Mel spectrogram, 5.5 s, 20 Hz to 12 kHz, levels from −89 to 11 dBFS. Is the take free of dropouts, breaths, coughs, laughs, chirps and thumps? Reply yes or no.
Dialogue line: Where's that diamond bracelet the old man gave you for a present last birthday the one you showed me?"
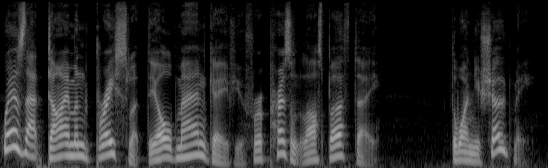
yes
